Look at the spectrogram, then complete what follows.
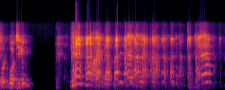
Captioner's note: audience laughter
